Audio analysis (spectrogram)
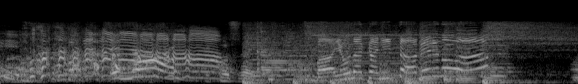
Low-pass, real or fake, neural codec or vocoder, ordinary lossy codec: none; real; none; none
